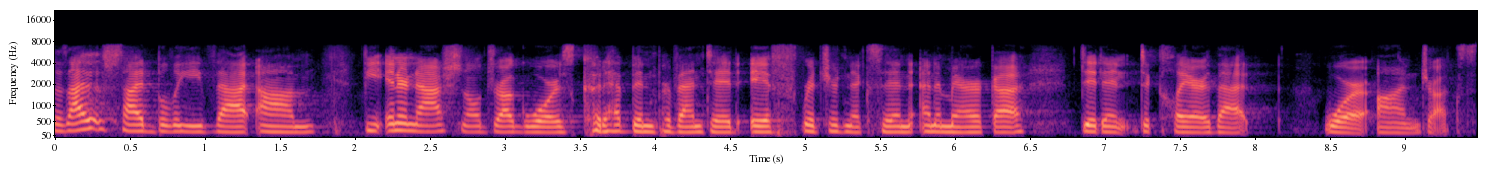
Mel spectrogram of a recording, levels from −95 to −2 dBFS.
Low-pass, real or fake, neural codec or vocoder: 7.2 kHz; real; none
